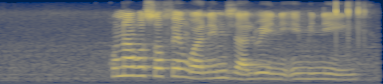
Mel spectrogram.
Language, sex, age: South Ndebele, female, 22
